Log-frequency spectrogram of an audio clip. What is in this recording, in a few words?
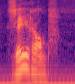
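"zeeramp", Dutch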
